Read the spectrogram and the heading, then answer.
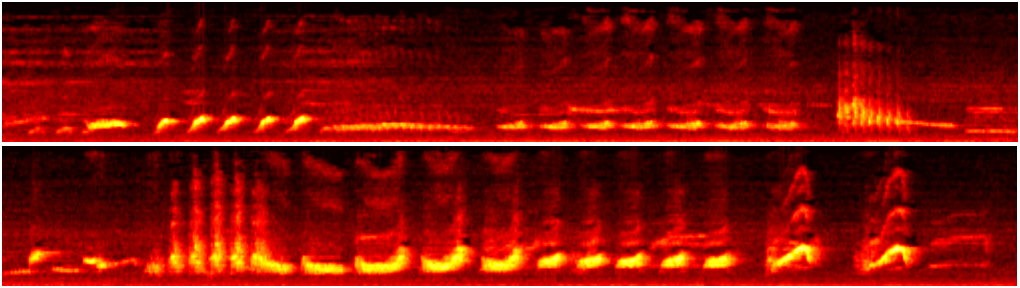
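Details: Red-whiskered bulbul in lively song: quick strings of clear, bouncy whistled notes, a brief buzzy rasp in the middle, then fast rhythmic phrases of sharp, rising chirps repeated many times.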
